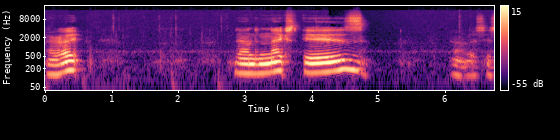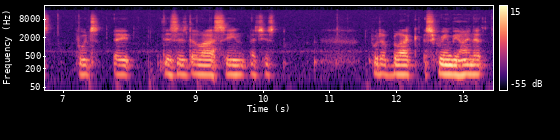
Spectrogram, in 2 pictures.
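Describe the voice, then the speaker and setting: With long pauses and a very slow pace, a mellow, medium-pitched Dutch man in his thirties narrates a screen-recorded video editing tutorial in fairly even intonation. As the tutor, he muses through the edit aloud, often using fillers and starting sentences over.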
